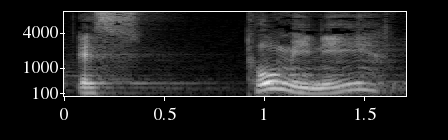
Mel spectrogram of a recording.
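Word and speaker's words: Estomihi: Heute ist der Sonntag Estomini, der dritte Sonntag vor der Passionszeit. Habe ich das richtig ausgesprochen? Ja.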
